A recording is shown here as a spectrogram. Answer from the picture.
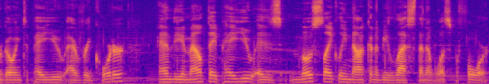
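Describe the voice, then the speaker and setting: Background music behind a man talking fairly quickly, his voice fairly low in pitch. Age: young. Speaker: finance YouTuber. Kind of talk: casual talk to camera.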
